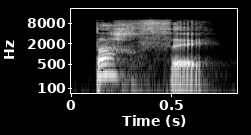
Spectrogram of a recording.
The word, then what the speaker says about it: parfait: Parfait. Final not pronounced.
